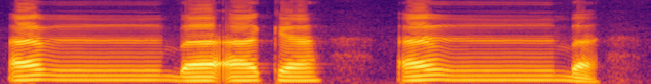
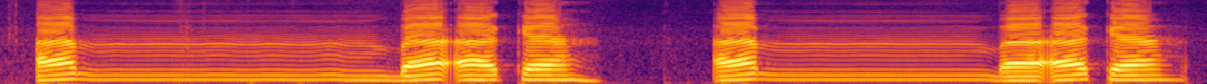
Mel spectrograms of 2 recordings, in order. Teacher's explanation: ba'du sambil ditahan dengan ghunahnya, yaitu suara nunnya dirubah menjadi suara huruf mim. Jadi, iqlab itu merubah huruf suara huruf nun menjadi suara huruf mim.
